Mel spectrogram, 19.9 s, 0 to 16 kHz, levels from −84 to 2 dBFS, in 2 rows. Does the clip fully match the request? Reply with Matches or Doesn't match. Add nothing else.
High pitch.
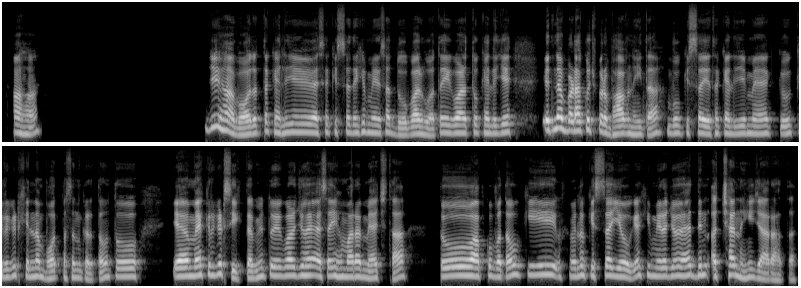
Doesn't match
